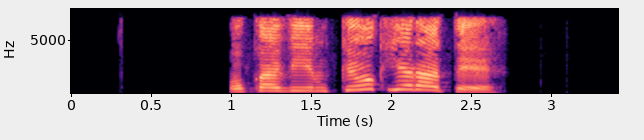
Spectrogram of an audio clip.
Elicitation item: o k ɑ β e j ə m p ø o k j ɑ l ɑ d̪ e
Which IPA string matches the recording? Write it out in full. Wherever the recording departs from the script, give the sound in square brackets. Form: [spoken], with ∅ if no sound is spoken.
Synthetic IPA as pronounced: o k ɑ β [i] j ə m [k] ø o k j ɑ [ɾ] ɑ [t̪] e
